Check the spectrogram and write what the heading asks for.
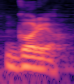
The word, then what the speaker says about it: Goryeo: to how you'd pronounced Goryeo. So it's kind of a two-syllable word, and it's rather fast, and it blends together in the middle. But the Goryeo dynasty is in charge, and they're going to start in the 900s.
